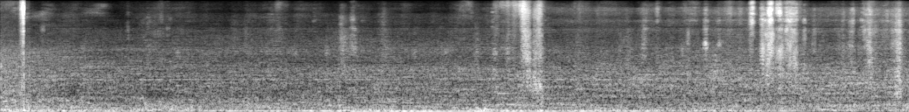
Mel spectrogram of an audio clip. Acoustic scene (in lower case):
residential area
